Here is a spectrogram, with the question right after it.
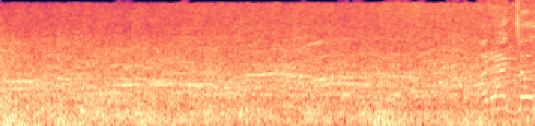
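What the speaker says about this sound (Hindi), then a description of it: "समंदर में टाइड आ गया तो अचानक पानी बहुत बढ़ गया कॉटेज की ओर" Sea tide water surges toward a seaside cottage in a loud, constant rush of sloshing, churning waves that fills the whole stretch without pause.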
